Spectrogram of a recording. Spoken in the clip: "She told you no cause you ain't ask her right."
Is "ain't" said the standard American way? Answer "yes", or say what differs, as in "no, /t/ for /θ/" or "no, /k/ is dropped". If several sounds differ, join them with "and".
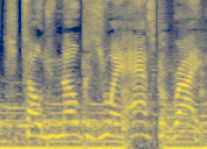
yes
